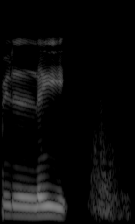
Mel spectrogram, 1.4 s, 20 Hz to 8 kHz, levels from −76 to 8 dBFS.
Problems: low volume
